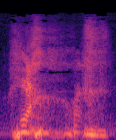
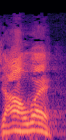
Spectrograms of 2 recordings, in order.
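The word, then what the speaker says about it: Yahweh: You know, it should be pronounced with a gutteral sound. Yahwe.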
